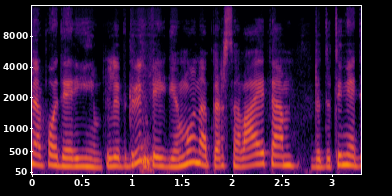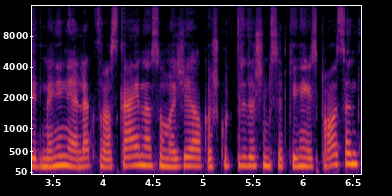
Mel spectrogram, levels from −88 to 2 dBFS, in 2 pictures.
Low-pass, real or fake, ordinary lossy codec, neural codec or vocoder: 14.4 kHz; fake; Opus, 24 kbps; codec, 44.1 kHz, 3.4 kbps, Pupu-Codec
